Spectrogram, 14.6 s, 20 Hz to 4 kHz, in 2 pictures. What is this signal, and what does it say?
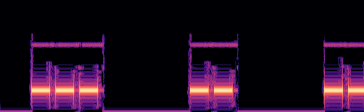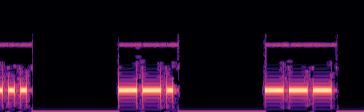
Morse code, heard as a keyed tone, about 10 wpm, 800 Hz. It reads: O M Z G O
